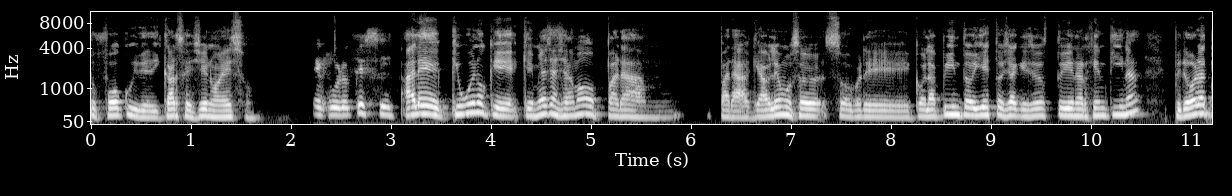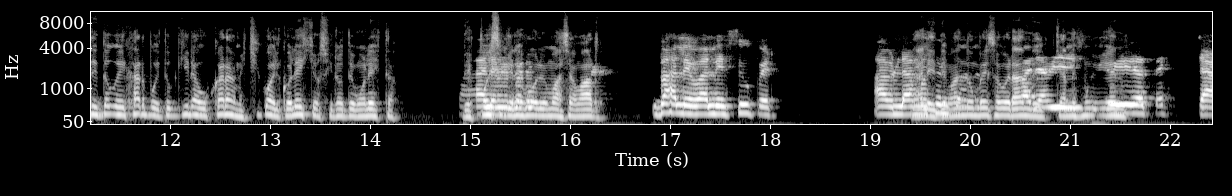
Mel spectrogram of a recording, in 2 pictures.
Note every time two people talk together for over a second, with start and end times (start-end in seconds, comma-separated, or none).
14.9-16.3, 19.4-21.6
